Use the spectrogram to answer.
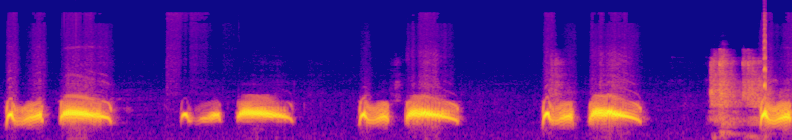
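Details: Repeated coo phrases of a spotted dove, played to get decoy birds calling fast and to train them. Each phrase is a quick rising note, then a drawn-out falling coo, about every one and a half seconds. A faint click comes near the end.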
